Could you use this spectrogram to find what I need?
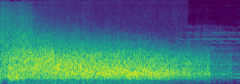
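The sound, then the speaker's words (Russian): Explosions from an RPG round and an under-barrel grenade launcher blend into one loud, dense blast roar that holds for about three seconds and then fades away. “Раздалось два мощных оглушительных взрыва, а за ним еще один, еще более мощный и оглушительный.”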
